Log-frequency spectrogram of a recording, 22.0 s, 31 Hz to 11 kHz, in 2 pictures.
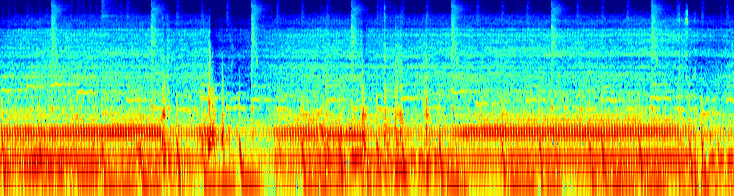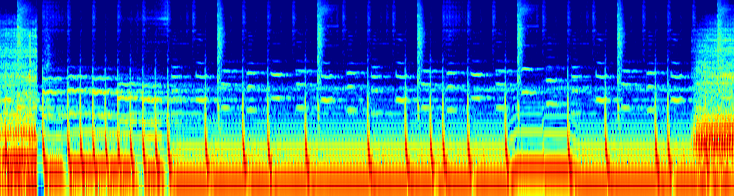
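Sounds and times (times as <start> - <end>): generator engine humming: 0.0 - 12.2, 20.8 - 22.0.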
